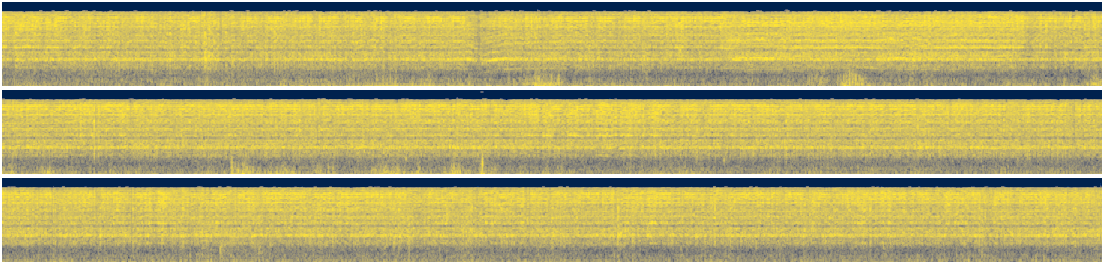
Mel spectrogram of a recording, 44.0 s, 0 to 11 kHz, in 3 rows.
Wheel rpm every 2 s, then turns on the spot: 170, 170, 160, 150, 160, 160, 170, 160, 160, 160, 170, 170, 170, 170, 170, 170, 170, 170, 170, 170, 170, 170.
none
